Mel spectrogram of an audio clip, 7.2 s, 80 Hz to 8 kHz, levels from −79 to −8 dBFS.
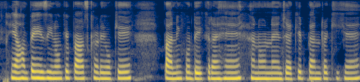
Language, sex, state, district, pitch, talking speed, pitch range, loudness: Hindi, female, Bihar, Vaishali, 215 Hz, 140 wpm, 205-220 Hz, -15 LUFS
